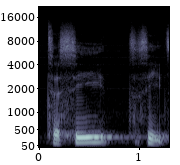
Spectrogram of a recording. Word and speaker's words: tsiyt: T-S-I-Y-T. The pronunciation is a little difficult. It's basically tseet. So the word is like has a soft T in front of the word see. So tseet. So T-S-E-E, T-S-E-E with a T-H at the end.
